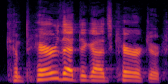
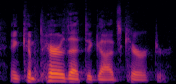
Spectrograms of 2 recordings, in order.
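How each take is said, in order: First: "Compare that to God's character" louder and higher; emphatic repeat. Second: Said in the usual way. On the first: Shown as a demonstration. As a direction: drive the line home the second time. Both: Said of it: "Take a moment".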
